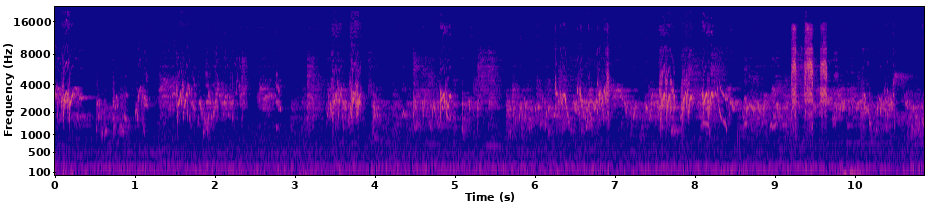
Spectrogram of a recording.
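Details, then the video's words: Cheerful budgerigar chatter: nonstop twittering, squeaky chirps and buzzy warbled phrases with a few clicking bursts, lasting about eleven seconds above a low hum. "Happy budgie chirping sound"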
